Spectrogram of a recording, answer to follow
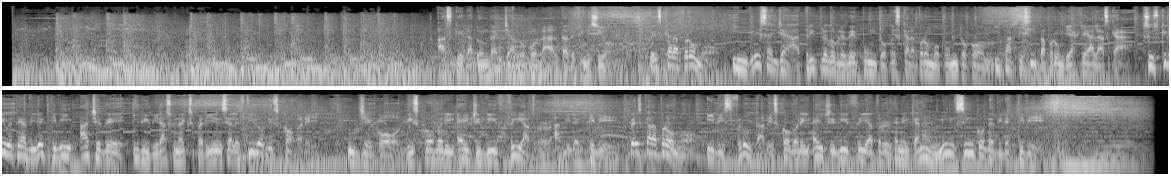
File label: latin spanish promo, Male Deep Latin Spanish Voice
